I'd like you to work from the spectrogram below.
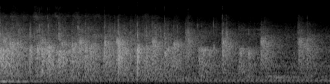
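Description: A church congregation applauding the Lord during a French and Swahili sermon, steady dense clapping from many hands that carries evenly through the whole stretch.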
